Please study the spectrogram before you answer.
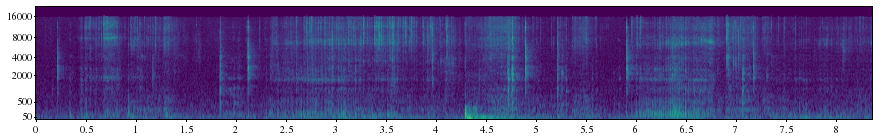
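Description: A solid, dry, pale pink rectangular soap bar held in the hand is scraped with a metal utility knife blade, sending fine shavings falling. Dry, crumbly scraping and crinkly tearing continue throughout, with a bright hiss and low rumbling. The sharpest, loudest crunch comes at about 4.3 seconds, followed by another strong scraping pass around 6.4 seconds.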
